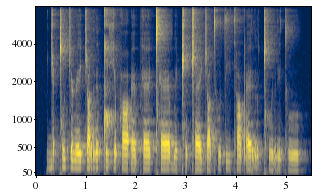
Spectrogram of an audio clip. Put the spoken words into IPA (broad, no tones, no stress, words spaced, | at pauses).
ɟɑǀʊcʌ ɳɛ cɑrəǃɪ çæpʰɑʔæ pʰæ ǀʰæbɛ ǁəǁæcɑ t̪ʰʊt̪it̪ʰɑ pʼærʊǀʰʊrɪ tʰʊ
